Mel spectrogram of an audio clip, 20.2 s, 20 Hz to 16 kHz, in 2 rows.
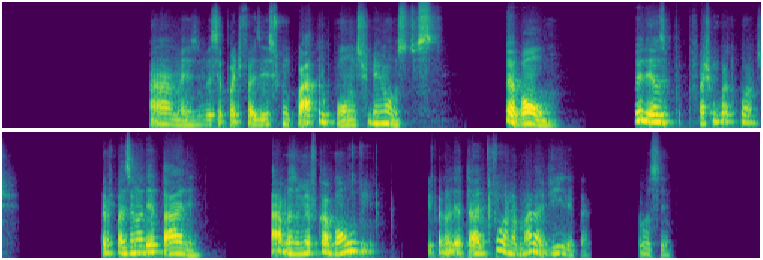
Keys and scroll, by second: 0.3 ctrl+z, 14.8 ctrl+z, 16.6 ctrl+z.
